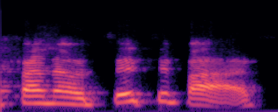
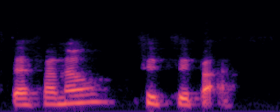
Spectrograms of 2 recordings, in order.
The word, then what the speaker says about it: Tsitsipas: Stefano Tsitsipas. – What is that? How did you say that? You can say that name? – Of course. – Say it again. – Stefano Tsitsipas.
